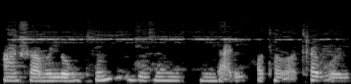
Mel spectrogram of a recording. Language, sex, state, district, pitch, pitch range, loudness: Bengali, female, West Bengal, Dakshin Dinajpur, 175 Hz, 165-185 Hz, -23 LUFS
